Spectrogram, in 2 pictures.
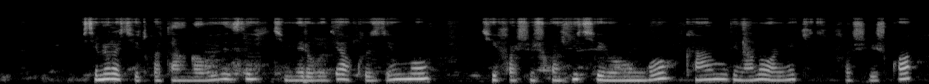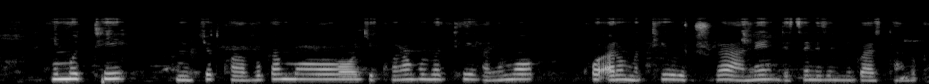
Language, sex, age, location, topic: Kinyarwanda, female, 18-24, Kigali, health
